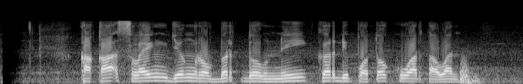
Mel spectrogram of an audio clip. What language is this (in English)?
Sundanese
